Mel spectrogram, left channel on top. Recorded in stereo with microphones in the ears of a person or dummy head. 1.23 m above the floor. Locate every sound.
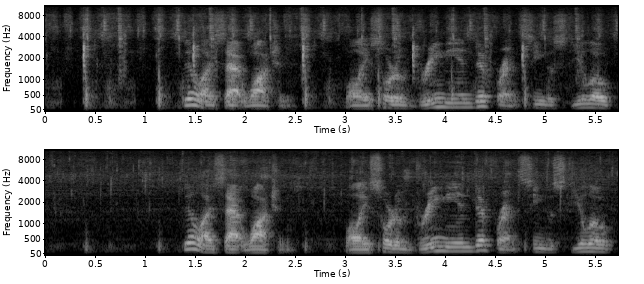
1.4 s a man speaking: 5° right (ahead or behind), 0.8 m; by 5.6 s 60° right (ahead or behind), 2 m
